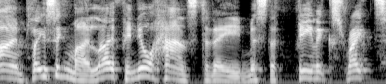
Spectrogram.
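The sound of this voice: A man puts on a character voice at a high pitch. He talks at a fairly quick pace, with faint music in the background.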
